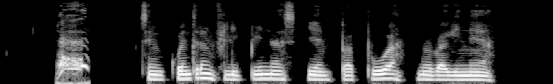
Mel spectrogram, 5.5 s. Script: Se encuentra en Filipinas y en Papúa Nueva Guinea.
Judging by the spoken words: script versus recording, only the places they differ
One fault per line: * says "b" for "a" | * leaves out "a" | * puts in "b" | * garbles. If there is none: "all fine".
all fine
